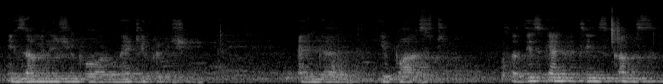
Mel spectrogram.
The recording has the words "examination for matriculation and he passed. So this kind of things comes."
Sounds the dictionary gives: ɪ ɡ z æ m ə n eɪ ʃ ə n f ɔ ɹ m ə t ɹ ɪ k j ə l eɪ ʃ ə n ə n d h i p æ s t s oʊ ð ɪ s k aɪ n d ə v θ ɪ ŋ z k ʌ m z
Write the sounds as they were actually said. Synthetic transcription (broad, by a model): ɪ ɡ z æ m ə n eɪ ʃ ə n f ɔ ɹ m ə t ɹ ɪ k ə l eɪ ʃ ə ə n d h i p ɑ s t s oʊ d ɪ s k aɪ n d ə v t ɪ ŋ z k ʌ m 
